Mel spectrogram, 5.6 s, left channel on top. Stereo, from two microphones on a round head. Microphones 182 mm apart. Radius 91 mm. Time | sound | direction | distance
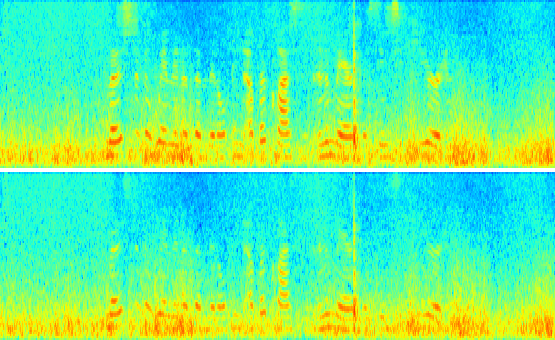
1.1 | a woman speaking | 55° left (ahead or behind) | ?
3.5 | hammering | 15° left (ahead or behind) | ?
